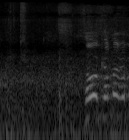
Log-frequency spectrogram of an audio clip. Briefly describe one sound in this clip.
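A man speaks briefly at a distance outdoors.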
